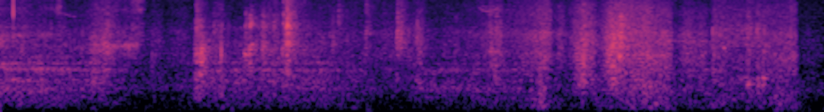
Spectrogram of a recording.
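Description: Outdoor background noise, an even hiss-like haze, with a few short clicks or knocks scattered through it.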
